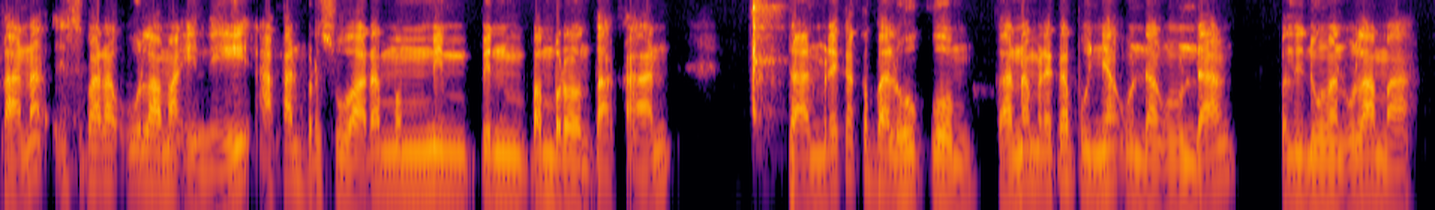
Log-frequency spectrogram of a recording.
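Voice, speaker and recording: Man, emphatic, lecturing, talk-show guest, mid pitch, dry sound. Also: normal speed, a bit bright, no echo.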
